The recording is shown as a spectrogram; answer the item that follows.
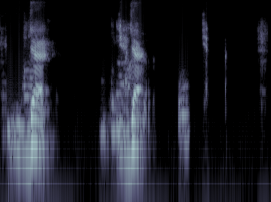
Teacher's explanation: kalau ja dia tempelkan tengah-tengah lidah kita ke langit-langit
